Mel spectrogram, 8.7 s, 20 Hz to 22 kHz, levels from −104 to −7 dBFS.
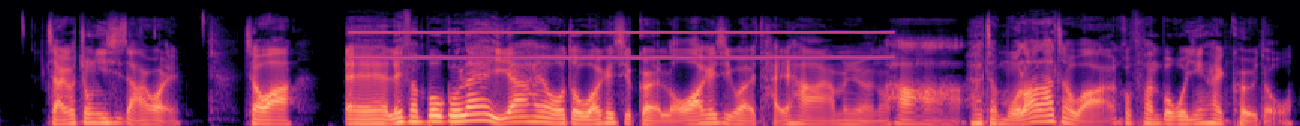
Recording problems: high-pitched whine; noticeable; from 2.5 to 6 s; 3.5 kHz, 10 dB below the speech

